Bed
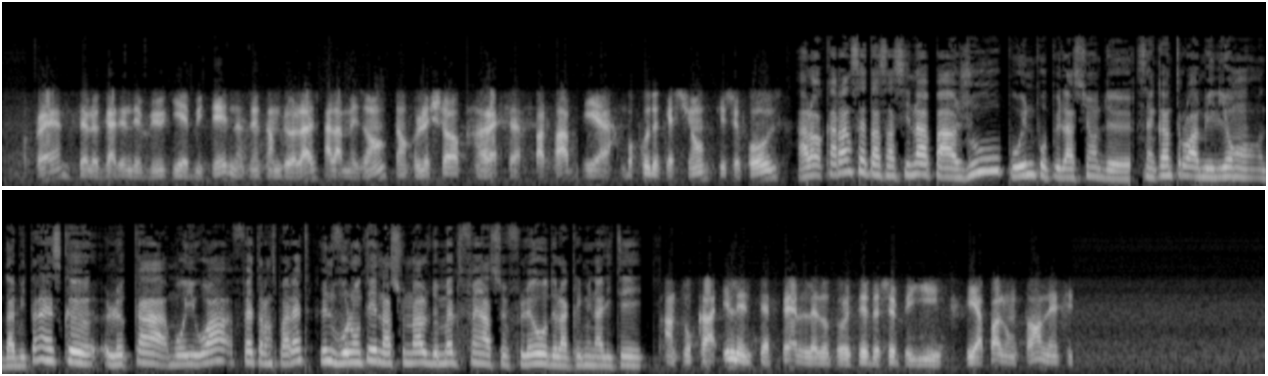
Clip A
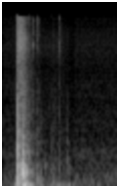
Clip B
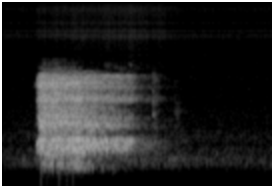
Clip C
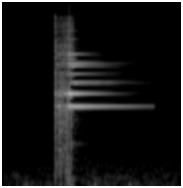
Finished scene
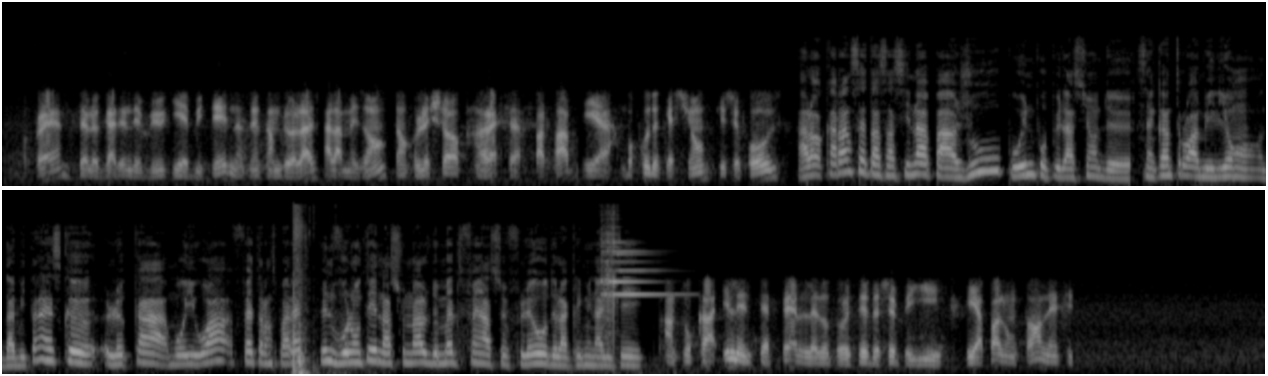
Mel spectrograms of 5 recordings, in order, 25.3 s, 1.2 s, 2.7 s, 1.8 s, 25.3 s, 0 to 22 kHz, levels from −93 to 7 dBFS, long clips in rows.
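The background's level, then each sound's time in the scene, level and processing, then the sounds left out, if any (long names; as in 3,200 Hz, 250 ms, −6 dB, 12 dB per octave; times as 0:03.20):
bed −16.5 dB
0:15.40: mix in A −16.5 dB
0:18.09: mix in C −2 dB + downward compressor, threshold −31 dBFS
not used: B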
